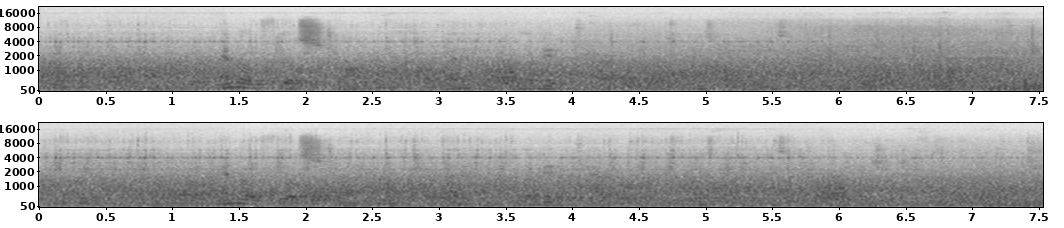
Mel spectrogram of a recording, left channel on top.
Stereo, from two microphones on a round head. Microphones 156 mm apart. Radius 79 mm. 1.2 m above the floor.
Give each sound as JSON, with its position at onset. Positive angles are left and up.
{"t": 1.4, "sound": "a man speaking", "side_deg": 50, "distance_m": 3.0}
